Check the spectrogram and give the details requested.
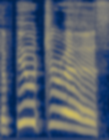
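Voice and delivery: put-on mocking, taunting tone. Retelling a movie scene where inmates taunt a visitor: quoting Clint mocking Tony. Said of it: "all you hear is".

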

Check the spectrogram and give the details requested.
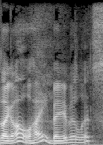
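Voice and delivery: put-on Southern accent. Mocking a movie vampire who suddenly sounds like he's from the South, in a Southern accent. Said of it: "suddenly he's from the South".

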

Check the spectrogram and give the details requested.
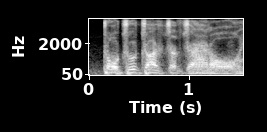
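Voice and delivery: put-on demonic voice. Retelling how the speaker reacted when the family cut off a violent film: demonic voice. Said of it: "I was probably a demonic voice".

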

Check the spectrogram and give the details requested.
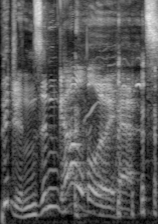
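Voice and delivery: news-announcer delivery, announcer voice. Moving on to the next news item, announcer voice. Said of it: "let me do the announcer voice".

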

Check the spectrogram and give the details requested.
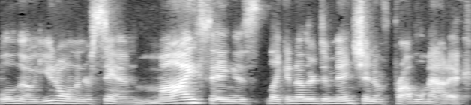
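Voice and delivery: ordinary talk, nothing marked

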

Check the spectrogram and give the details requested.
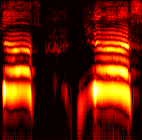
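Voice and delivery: put-on top-of-the-lungs scream, very high, loud. Retelling the moment the title was announced, reenacting a scream at full lungs. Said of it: "I literally screamed to the top of my lungs".

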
